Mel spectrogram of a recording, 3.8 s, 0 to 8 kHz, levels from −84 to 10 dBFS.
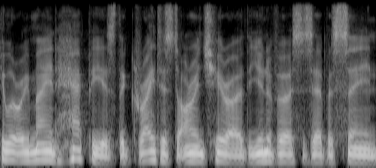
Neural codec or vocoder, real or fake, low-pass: none; real; 7.2 kHz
